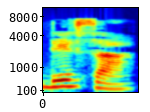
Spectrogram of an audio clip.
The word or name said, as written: desa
